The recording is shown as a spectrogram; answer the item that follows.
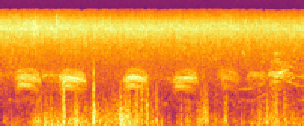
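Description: A crow cawing repeatedly, about six short caws at a steady pace, over low background noise.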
